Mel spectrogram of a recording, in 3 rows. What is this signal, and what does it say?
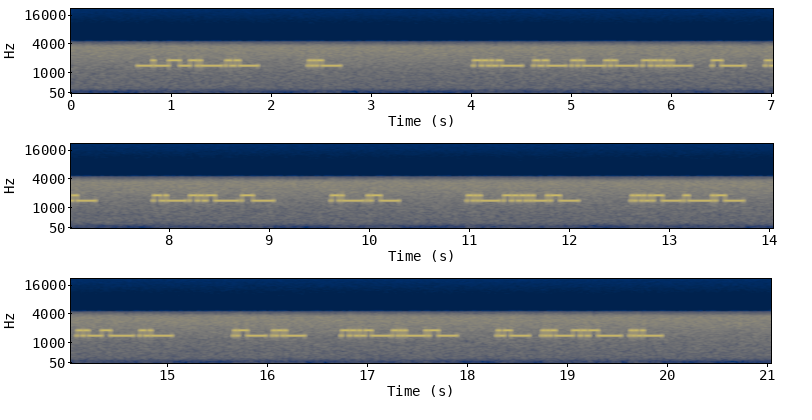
TTY/TDD text telephone tones (45.45 baud Baudot), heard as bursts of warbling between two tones, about 400 Hz shift, 1600 Hz centre, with phone line noise. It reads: THIS WILL JOIN OTHER REDEVELOPED AREAS OF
